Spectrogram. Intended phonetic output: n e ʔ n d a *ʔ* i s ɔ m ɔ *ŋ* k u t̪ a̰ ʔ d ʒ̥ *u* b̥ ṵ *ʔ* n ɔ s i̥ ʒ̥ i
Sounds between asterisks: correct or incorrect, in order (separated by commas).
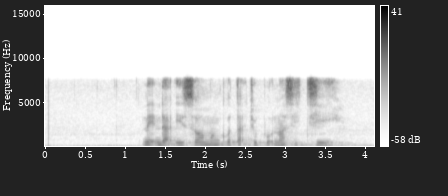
correct, correct, correct, correct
